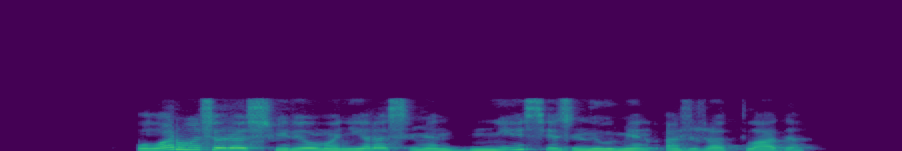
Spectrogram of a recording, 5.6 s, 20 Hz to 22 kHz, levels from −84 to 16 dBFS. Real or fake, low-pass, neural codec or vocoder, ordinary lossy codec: fake; none; codec, 16 kHz, 2 kbps, FreqCodec, larger model; none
